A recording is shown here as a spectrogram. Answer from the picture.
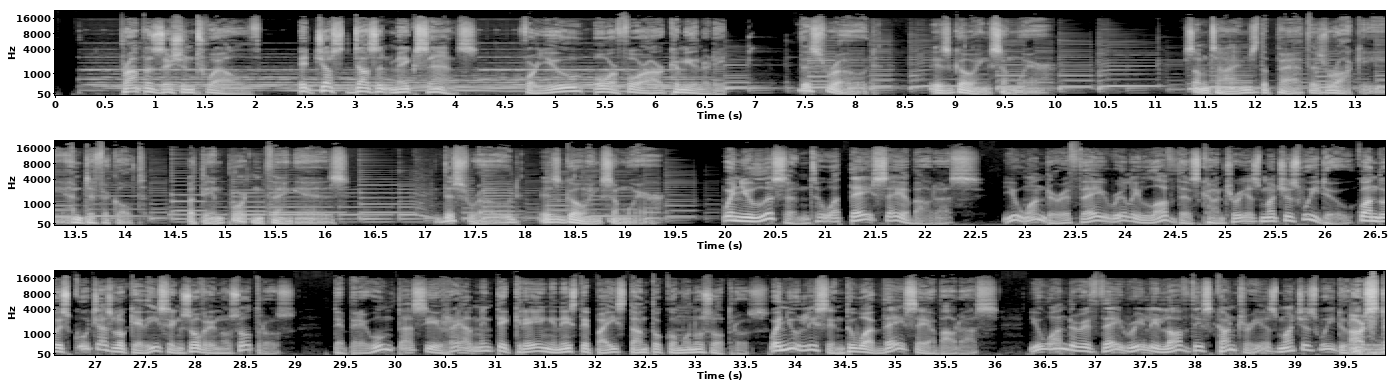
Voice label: Male Voice Over, Political Commercial

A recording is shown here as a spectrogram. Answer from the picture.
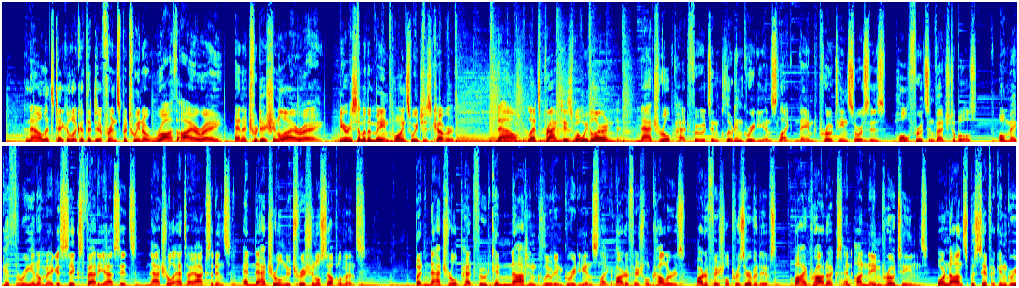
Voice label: Male Voice Over Talents E Learning

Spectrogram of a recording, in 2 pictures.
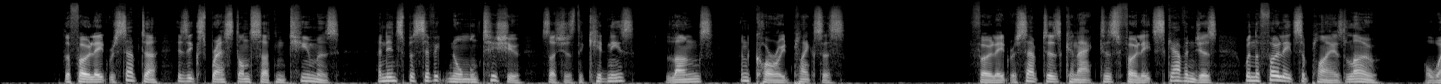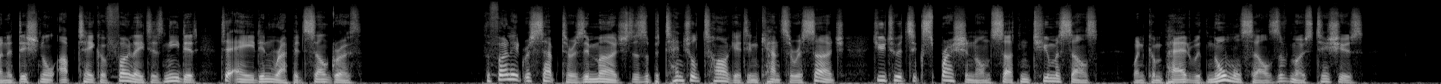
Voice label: Male Voice Over Talents Medical Narration British

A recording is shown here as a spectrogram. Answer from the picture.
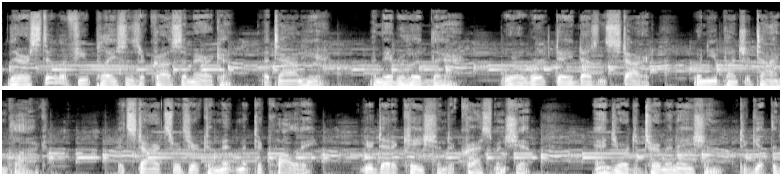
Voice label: Male Voice Over Talent Commercial

